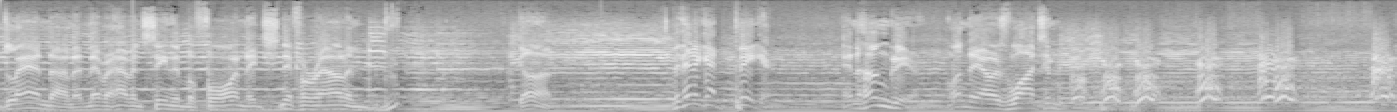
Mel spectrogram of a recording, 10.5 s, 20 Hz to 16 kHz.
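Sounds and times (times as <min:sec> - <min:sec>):
speech: 0:00.0 - 0:10.4
neighbor's dog barking short high yipping barks: 0:08.0 - 0:10.4.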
